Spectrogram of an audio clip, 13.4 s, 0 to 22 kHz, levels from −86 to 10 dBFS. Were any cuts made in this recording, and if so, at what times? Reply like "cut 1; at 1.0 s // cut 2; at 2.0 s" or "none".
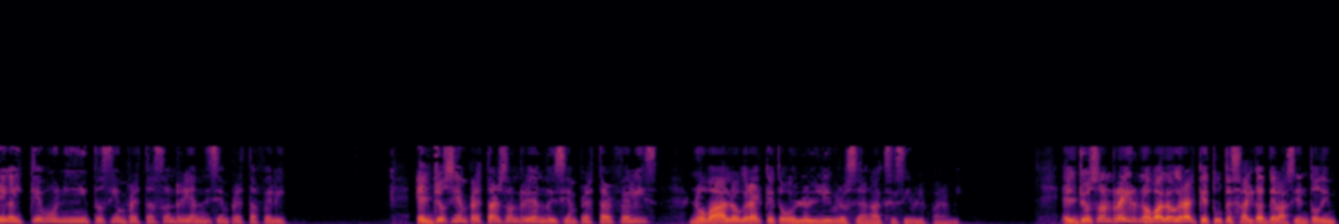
none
